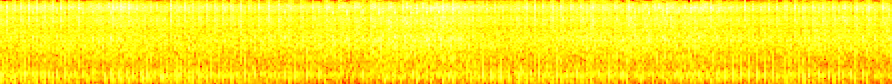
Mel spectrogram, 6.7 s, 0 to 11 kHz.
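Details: Tecumseh Snow King 5.5 hp 195 cc engine on Craftsman trac-drive snowblower, after stored year and carb cleaning, busy idle with gentle rise and fall every couple of seconds; still surging slightly at low idle.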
